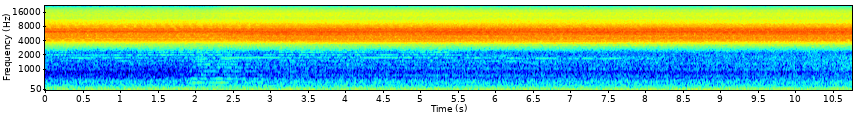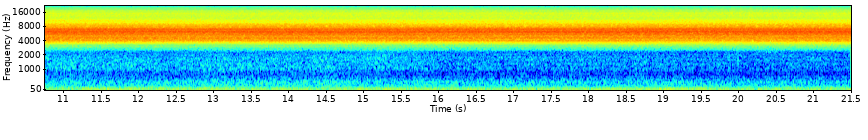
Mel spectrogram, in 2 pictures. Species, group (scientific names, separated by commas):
Chremistica ochracea, Cicadidae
